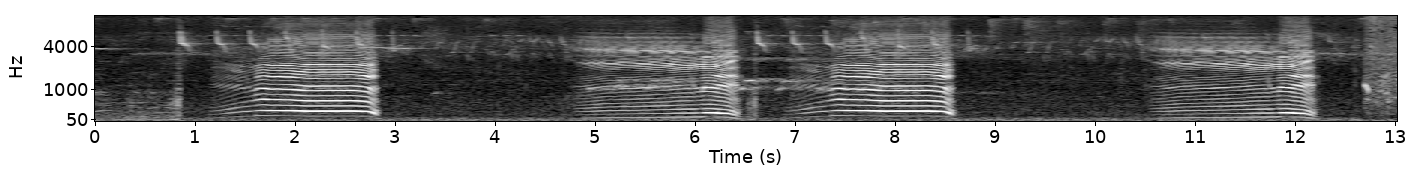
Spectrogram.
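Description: Cows mooing: four long moos, each held steady and then dropping in pitch as it ends.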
